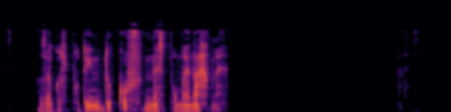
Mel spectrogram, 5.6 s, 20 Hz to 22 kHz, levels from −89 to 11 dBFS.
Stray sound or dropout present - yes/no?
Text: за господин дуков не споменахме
no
